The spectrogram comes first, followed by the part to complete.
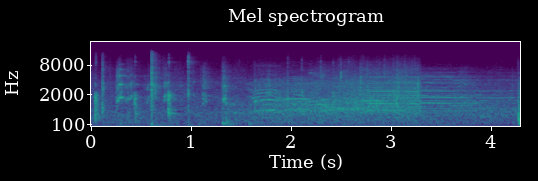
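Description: Table tennis rally: quick sharp clicks of the ball striking bats and table for the first second and a half, then rubber-soled shoes squeaking on the court floor under a swell of crowd noise, with a held shout of voices near the end.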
